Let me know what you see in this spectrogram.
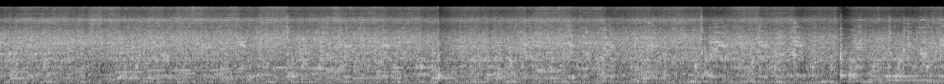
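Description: Shrimp paste and tomatoes sizzling steadily in hot oil in a wok while a metal spatula stirs them.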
